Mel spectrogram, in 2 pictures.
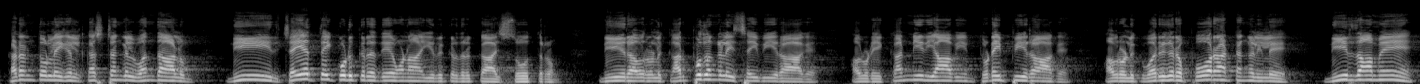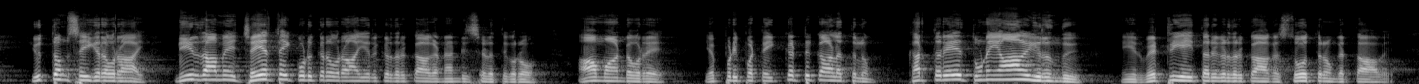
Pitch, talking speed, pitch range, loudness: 165 Hz, 90 wpm, 140-195 Hz, -18 LUFS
